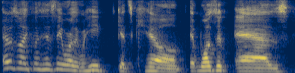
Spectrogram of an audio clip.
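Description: A man's voice: on the high side, lively intonation, normal speed, a bit bright. A man with a stuffy nose co-hosting a casual movie review chat, talking hesitantly with restarts and sighs. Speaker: podcast co-host.

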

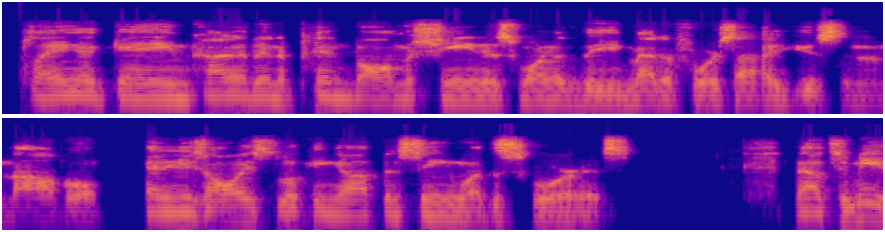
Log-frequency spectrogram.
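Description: A man's voice: low-pitched, fairly bright tone, no echo, low-quality recording. A middle-aged man reflecting in an interview, talking thoughtfully with many fillers and restarts. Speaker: guest, former company chief and novelist.

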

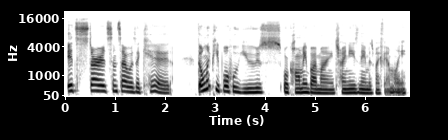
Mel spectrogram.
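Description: A woman's voice: medium pitch, fairly even intonation, moderate pace, no echo, clean studio sound. An American woman whose first language is Mandarin, telling a personal story in an informal, conversational way. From United States. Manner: informal, sprinkled with "like" and "you know".

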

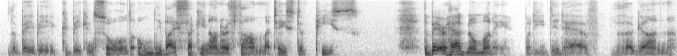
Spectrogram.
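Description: A man with a gravelly, husky voice reading a literary short story aloud in a dramatic, deliberate way. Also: sits low, a little mellow, muffled recording.

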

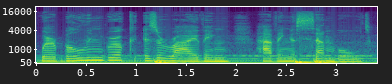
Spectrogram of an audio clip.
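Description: Low-voiced woman narrator over music. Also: measured pace. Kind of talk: scripted radio drama narration.

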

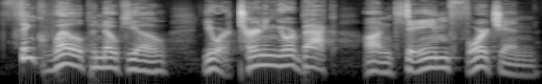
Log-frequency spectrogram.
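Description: A man voicing a sly, smooth-talking fox who coaxes and persuades. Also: mid-range voice, lively intonation, slow, darkish tone. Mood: coaxing. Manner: coaxing, persuasive.

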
